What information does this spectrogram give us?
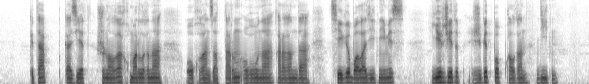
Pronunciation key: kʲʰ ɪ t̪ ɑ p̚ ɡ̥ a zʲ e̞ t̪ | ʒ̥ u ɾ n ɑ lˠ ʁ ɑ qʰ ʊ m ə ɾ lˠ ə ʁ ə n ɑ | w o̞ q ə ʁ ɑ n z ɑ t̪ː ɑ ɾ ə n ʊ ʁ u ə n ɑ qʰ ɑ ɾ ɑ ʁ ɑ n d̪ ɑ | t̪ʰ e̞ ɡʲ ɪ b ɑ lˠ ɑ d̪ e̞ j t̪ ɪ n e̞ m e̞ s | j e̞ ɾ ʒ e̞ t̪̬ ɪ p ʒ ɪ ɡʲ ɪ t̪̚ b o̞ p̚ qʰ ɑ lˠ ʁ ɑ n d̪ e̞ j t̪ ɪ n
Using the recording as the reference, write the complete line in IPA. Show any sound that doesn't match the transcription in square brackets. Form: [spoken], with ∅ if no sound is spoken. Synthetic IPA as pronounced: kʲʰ ɪ t̪ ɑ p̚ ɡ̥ a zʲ e̞ t̪ | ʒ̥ u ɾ n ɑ lˠ ʁ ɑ qʰ ʊ m [ɑ] ɾ lˠ ə ʁ ə n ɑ | w o̞ q ə ʁ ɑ n z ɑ t̪ː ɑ ɾ ə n ʊ ʁ u ə n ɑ qʰ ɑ ɾ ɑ ʁ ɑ n d̪ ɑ | t̪ʰ e̞ ɡʲ ɪ b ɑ lˠ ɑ d̪ e̞ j t̪ ɪ n e̞ m e̞ s | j e̞ ɾ ʒ e̞ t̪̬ ɪ p ʒ ɪ ɡʲ ɪ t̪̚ b o̞ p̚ qʰ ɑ lˠ ʁ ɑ n d̪ e̞ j t̪ ɪ n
